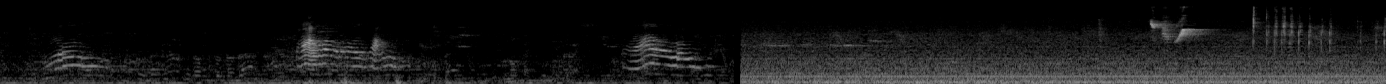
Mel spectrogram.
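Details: Chubby domestic cats meowing: three drawn-out, arching meows with rich overtones come in the first seven seconds, about three seconds apart. An abrupt cut leads to a steady low hum with one brief high chirp.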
